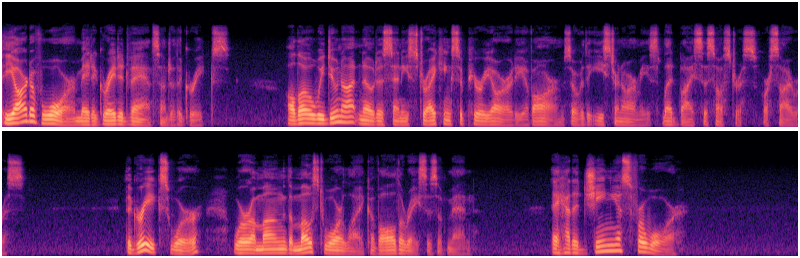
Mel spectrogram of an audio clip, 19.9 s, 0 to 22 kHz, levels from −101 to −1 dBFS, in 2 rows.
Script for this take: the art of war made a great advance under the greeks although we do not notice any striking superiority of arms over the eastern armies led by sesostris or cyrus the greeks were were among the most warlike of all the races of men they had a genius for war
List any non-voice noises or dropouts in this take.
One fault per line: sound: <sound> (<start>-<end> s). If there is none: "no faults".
no faults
